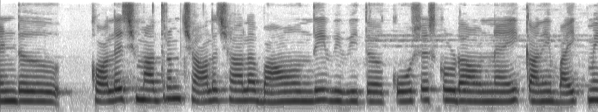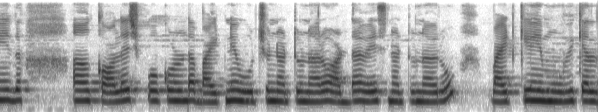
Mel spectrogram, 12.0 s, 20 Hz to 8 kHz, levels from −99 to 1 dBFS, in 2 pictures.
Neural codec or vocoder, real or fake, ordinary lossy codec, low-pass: none; real; none; 7.2 kHz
